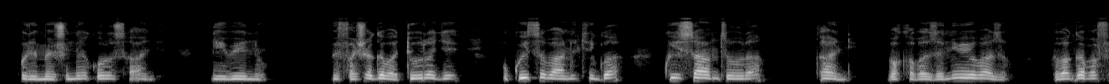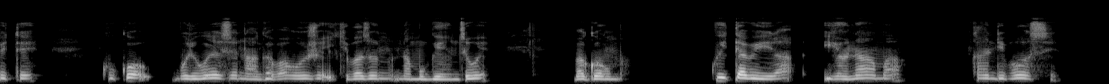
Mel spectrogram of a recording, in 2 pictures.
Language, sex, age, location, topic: Kinyarwanda, female, 36-49, Musanze, government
